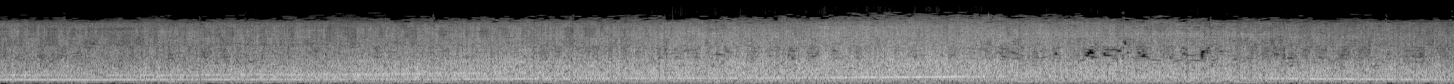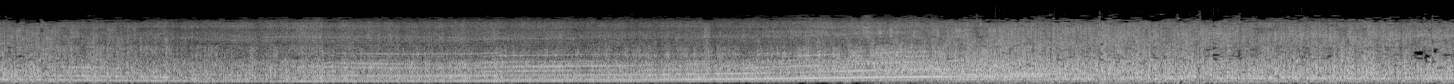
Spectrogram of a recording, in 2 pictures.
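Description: Motorcycle engine on a racetrack lap, heard from on board over heavy wind rush: the revs climb for several seconds, drop away smoothly to a low steady note held for about six seconds, then climb again.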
